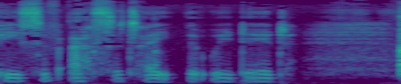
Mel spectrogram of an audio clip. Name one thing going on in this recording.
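A scoring tool scrapes along a sheet of card.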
